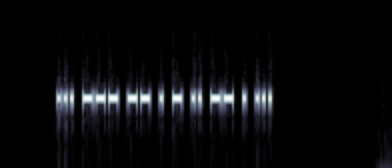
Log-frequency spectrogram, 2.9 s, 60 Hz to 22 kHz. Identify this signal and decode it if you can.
Morse code, heard as a keyed tone, about 53 wpm, 700 Hz. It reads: SOMETIMES
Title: Sentences from Top 600 Words - New Word Drill - 50wpm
